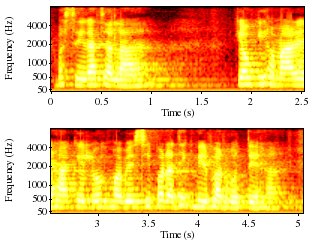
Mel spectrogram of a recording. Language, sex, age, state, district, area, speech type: Hindi, female, 30-45, Bihar, Samastipur, urban, spontaneous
